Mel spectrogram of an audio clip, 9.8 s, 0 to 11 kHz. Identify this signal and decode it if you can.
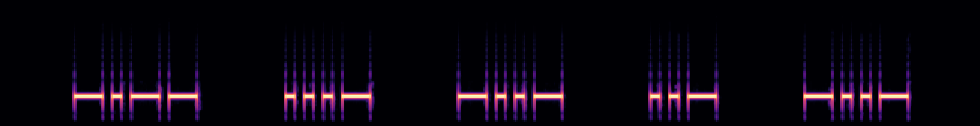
Morse code, heard as a keyed tone, about 13 wpm, spaced as for 7 wpm, 800 Hz. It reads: YVXUX
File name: LEZIONI / 8 YJ45 / 8 Y ws 12wpm 3409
